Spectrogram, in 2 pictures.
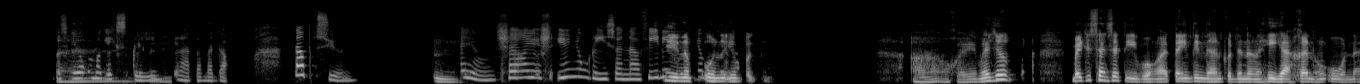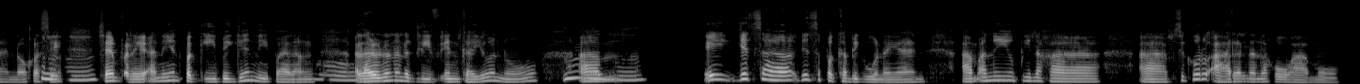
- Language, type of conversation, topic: Filipino, podcast, Paano ka nagbago matapos maranasan ang isang malaking pagkabigo?
- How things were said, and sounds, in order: none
